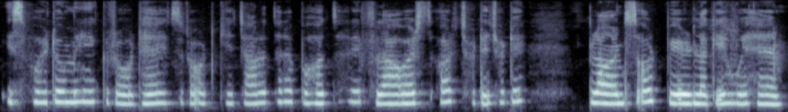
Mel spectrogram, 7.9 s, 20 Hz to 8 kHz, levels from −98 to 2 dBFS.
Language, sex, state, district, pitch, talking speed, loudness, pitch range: Hindi, female, Jharkhand, Ranchi, 265 Hz, 175 wpm, -17 LUFS, 250-290 Hz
